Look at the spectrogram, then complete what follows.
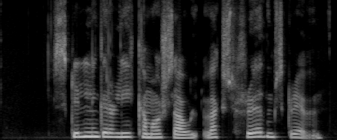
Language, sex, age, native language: Icelandic, female, 14, Icelandic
